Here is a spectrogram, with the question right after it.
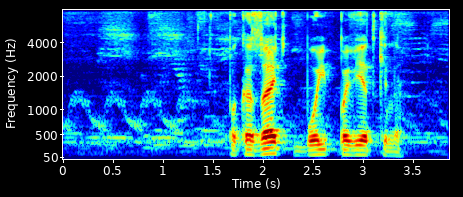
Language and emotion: Russian, neutral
